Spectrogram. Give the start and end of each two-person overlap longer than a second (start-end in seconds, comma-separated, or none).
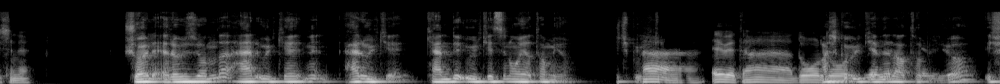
8.2-9.4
